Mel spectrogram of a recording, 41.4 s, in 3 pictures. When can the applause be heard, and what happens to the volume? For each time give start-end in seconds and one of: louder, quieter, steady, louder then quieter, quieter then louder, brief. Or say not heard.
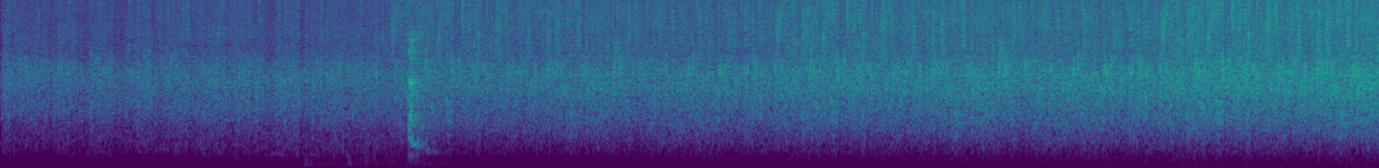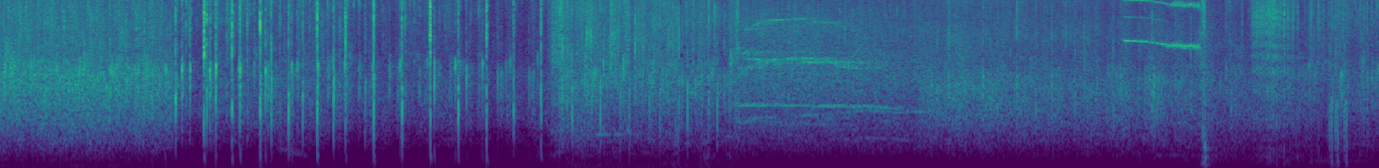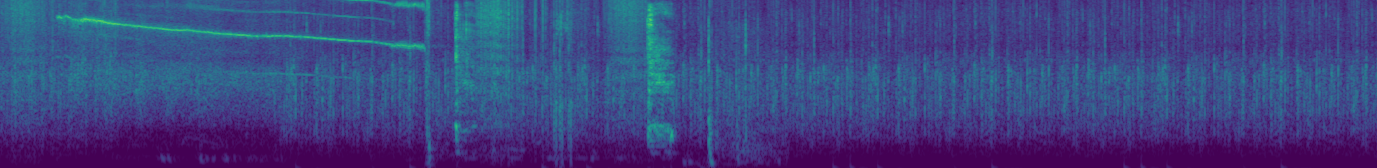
0.0-41.3 louder then quieter.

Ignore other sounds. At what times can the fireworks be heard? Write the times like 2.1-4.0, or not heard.
25.0-35.5.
